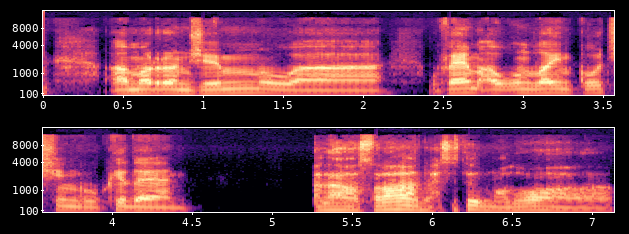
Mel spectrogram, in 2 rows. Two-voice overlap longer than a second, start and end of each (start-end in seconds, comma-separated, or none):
none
